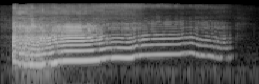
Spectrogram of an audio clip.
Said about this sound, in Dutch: er zijn er die die muzikale scheet echt hebben geperfectioneerd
